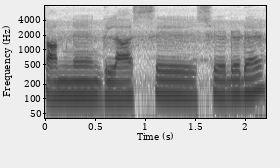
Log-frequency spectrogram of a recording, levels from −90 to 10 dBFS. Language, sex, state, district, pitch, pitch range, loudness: Hindi, female, Bihar, Samastipur, 115 Hz, 115-120 Hz, -19 LUFS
